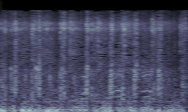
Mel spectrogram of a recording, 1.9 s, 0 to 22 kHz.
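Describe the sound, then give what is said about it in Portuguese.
Friends from the Municipal Guard applaud at the burial of a 51-year-old municipal guard who died of Covid in Rio, with sharp, uneven claps that overlap into a steady patter throughout, over a low murmur of voices and background rumble. “Ele estava há 25 anos na Guarda Municipal e foi enterrado sob aplausos dos amigos da corporação.”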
